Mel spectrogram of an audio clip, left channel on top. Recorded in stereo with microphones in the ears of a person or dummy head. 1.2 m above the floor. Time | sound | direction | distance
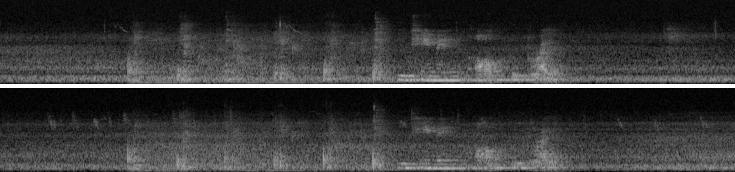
1.3 | footsteps | 30° right (ahead or behind) | 3.5 m
4.0 | a woman speaking | 5° left (ahead or behind) | 4.5 m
